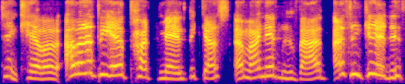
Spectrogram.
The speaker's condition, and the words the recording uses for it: Down syndrome. I can tell that you're working hard on speaking slowly and clearly.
